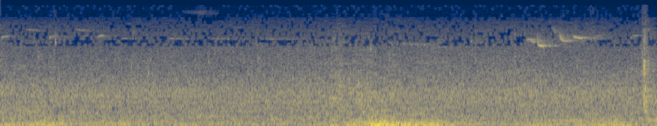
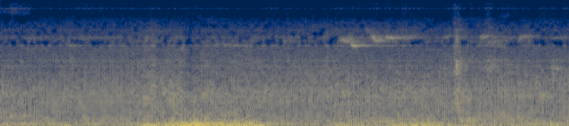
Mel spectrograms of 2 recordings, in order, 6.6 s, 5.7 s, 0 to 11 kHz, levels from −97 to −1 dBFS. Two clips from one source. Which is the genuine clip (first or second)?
first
